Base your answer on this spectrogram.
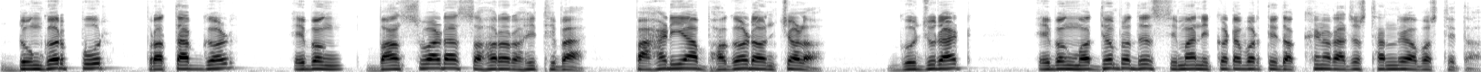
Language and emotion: Odia, neutral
